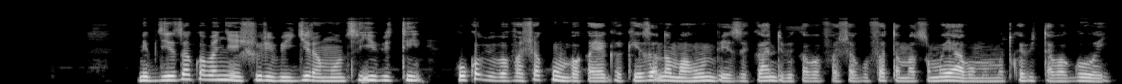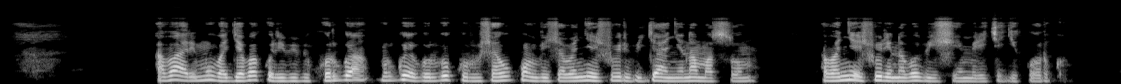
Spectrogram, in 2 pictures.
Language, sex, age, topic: Kinyarwanda, female, 25-35, education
